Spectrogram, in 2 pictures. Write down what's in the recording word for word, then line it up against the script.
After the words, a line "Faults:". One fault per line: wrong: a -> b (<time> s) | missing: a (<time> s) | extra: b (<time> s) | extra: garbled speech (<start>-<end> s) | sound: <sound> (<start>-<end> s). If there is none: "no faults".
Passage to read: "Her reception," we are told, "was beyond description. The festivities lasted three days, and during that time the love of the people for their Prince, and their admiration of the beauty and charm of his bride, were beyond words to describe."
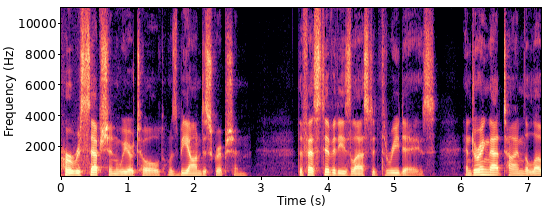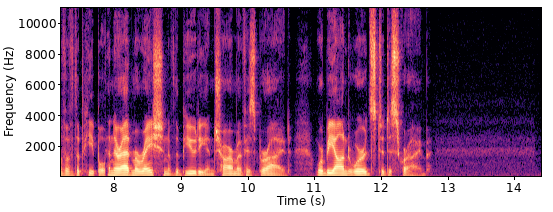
"Her reception," we are told, "was beyond description. The festivities lasted three days, and during that time the love of the people and their admiration of the beauty and charm of his bride, were beyond words to describe."
Faults:
missing: for their Prince (7.8 s)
